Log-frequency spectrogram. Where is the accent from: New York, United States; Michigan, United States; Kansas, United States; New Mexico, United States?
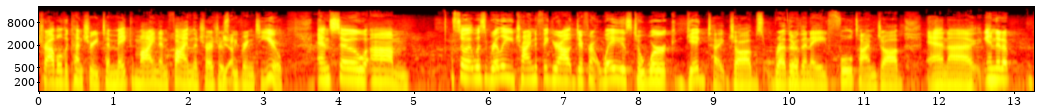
Kansas, United States; Southeast; moved away; I grew up in Southeast Kansas, okay. Little town of 3,000 people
